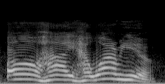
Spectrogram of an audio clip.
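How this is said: The voice rises and sounds warm and friendly. The speaker likes the other person. "if you like this person, you will speak this way"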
